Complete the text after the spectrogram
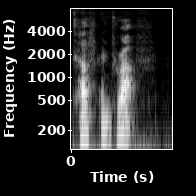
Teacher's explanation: /x/ also merges with /f/ in some dialects, giving rise to forms like tough and rough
